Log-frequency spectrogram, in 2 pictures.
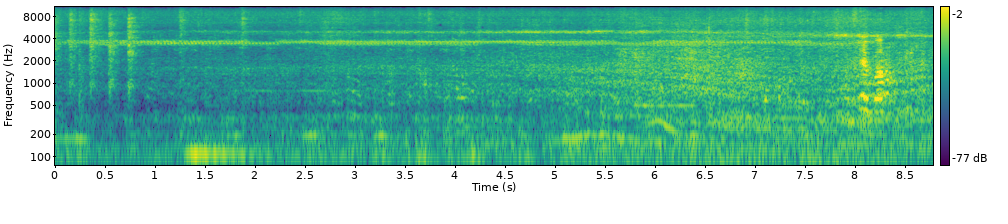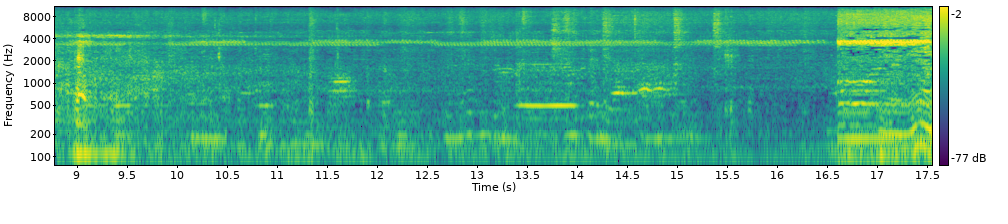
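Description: A man slurps noodles loudly, close up.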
